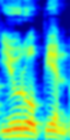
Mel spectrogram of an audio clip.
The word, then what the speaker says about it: European: The correct answer is a European. Whenever you pronounce this word you, so that is that has a YU sound.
